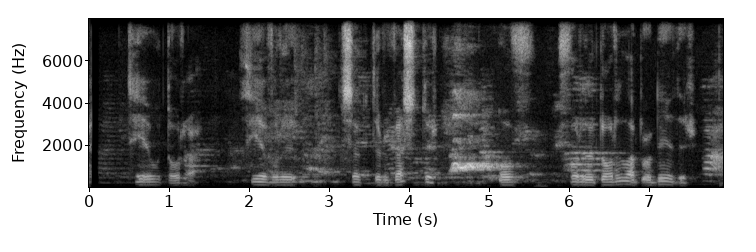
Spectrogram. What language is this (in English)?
Icelandic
